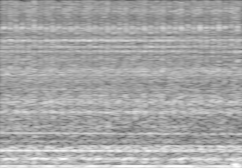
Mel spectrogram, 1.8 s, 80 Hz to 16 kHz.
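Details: BMW 640i after fixing a rough, shuddering idle (air leak heard after valve cover gasket replacement; mass airflow/intake air temperature codes cleared); steady, even idle hum with no misses, stumbles or hunting, running smoothly.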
